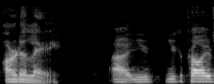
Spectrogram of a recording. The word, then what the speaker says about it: Ardalis: Ardalis. Ardalis. Okay. You sure it's not like French, like Ardalet?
